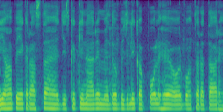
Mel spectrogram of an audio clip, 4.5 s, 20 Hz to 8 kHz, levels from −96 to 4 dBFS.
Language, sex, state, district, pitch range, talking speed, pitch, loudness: Hindi, male, Jharkhand, Garhwa, 120-125 Hz, 240 wpm, 120 Hz, -15 LUFS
